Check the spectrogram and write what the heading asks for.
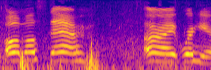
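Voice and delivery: loud, high and excited. Real, not acted. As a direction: call it out over the waves. Wading in cold water.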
